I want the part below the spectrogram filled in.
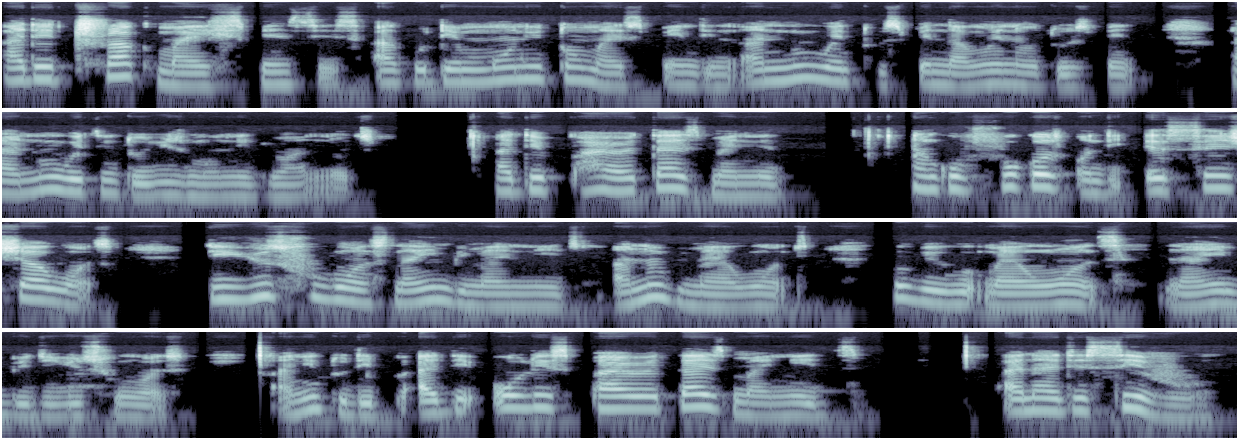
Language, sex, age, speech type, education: Nigerian Pidgin, male, 46-60, spontaneous, secondary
